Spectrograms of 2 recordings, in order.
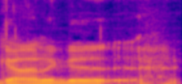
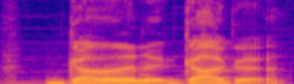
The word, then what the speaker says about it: Gongaga: You're in Ganaga. Am I saying it right? Gongaga. I said Ganaga. Gongaga, and I haven't done a lot of side missions there.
